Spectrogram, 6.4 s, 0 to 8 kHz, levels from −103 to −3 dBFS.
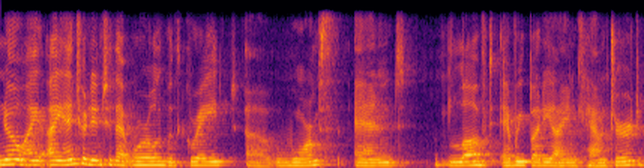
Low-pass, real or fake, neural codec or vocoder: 7.2 kHz; real; none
